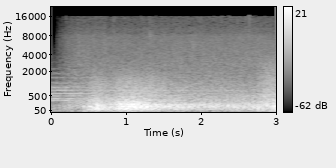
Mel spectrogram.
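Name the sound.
thunderstorm with rolling thunder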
